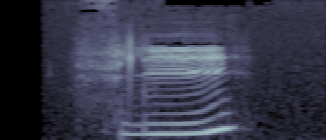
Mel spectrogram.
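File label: "Fli", French; phonetique; la syllabe i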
